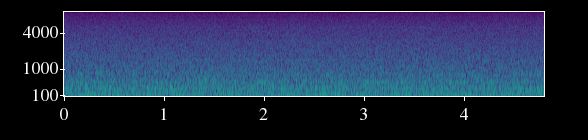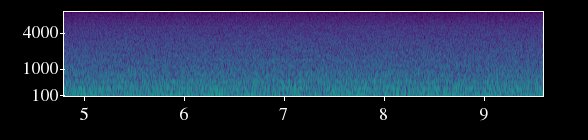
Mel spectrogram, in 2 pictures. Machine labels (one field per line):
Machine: fan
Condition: normal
